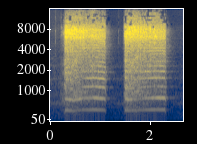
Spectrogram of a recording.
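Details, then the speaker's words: Corded drill used for grinding front suspension parts of a 1956 Ford Fairlane; two short bursts of hissy high whine with steady tone, drill sounding strained and soon smoking; abnormal drill noise. "got out my drill my corded drill to do some of this grinding but I don't think it's supposed to sound like that"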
